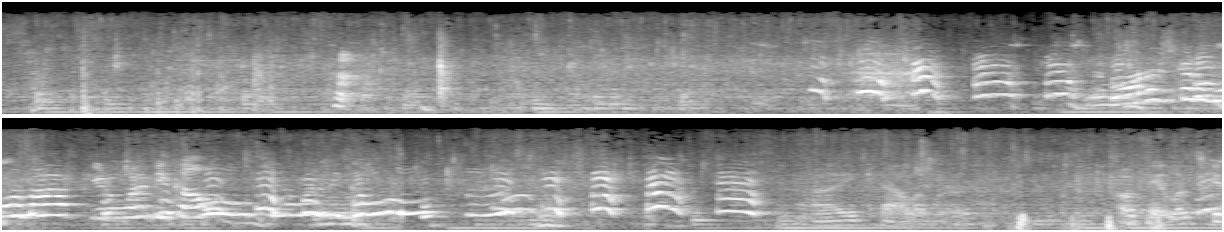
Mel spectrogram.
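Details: Six-week-old Great Dane puppies crying through their first bath, which they hated; shrill arched whines pile up in overlapping bursts in the middle, with warm tap water running and a woman talking softly throughout.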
